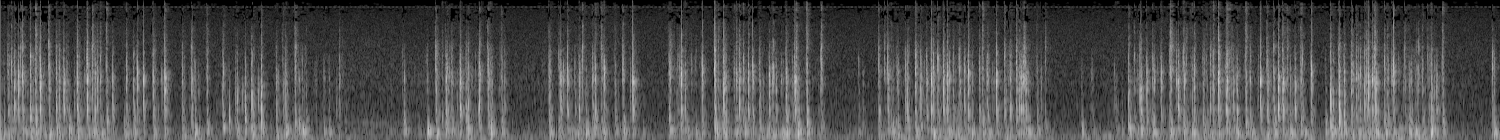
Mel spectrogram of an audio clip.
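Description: Fingertips type on a compact pink plastic keyboard with round white keycaps, making rapid, clacky key taps in bursts separated by short pauses. The taps are dry and short, with no lingering ring.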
